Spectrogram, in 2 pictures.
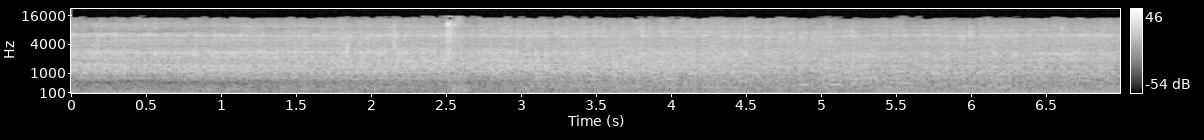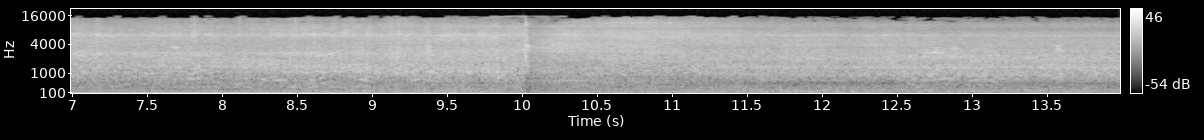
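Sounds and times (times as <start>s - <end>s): diesel truck engine running slowly: 0.0s - 13.9s
sharp click: 2.5s - 2.8s.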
